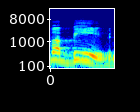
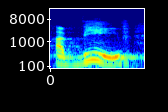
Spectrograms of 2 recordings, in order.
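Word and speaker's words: Aviv (אביב): Do this at the appointed time in the month of Abib. Now, it's actually pronounced Aviv, which is spring. Spring is a Hebrew, Aviv is the Hebrew word for spring.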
